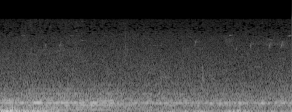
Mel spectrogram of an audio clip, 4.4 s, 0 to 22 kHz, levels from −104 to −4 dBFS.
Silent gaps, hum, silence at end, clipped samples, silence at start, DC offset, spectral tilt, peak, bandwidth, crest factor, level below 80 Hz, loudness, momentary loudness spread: none; none; 0 s; under 0.1%; 0 s; under 0.1%; -7.5 dB/octave; -18 dBFS; 11 kHz; 18 dB; -40 dBFS; -39 LUFS; 7 LU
